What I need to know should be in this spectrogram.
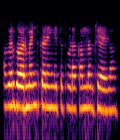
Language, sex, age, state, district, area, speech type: Hindi, female, 30-45, Uttar Pradesh, Ayodhya, rural, conversation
